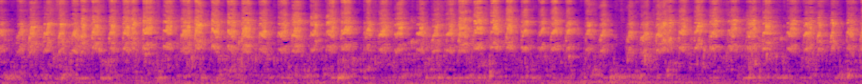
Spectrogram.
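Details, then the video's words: A sooty-headed bulbul with a noisy, harsh, dense voice sings a busy, continuous run of bright chirps and short whistled phrases, about two notes a second, over a dense chattering backdrop. "Super Berisik. Kutilang"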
